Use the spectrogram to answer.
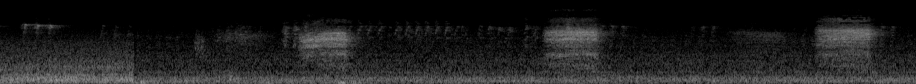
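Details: Young brahminy starlings in an adopted sparrow nest box, fed insects often by a parent pair, give three loud rasping hisses spaced roughly every two and a half seconds, with softer noise between.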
